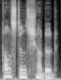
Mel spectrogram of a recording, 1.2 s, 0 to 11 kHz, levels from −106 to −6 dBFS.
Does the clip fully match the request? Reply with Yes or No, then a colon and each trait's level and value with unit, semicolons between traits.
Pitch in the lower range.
Yes: low, 120 Hz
